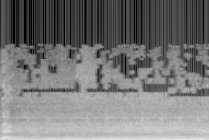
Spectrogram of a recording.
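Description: Sustained keyboard pad holding a low chord of several steady notes, with a haze of a congregation praying aloud beneath it.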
